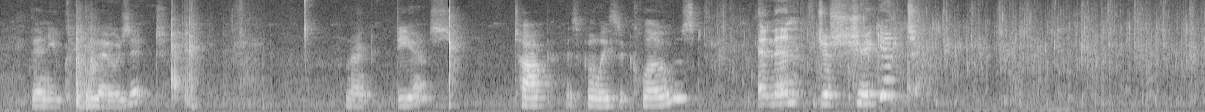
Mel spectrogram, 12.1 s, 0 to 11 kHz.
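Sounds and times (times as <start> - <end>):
water sloshing in shaker cup: 6.9 - 12.0.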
